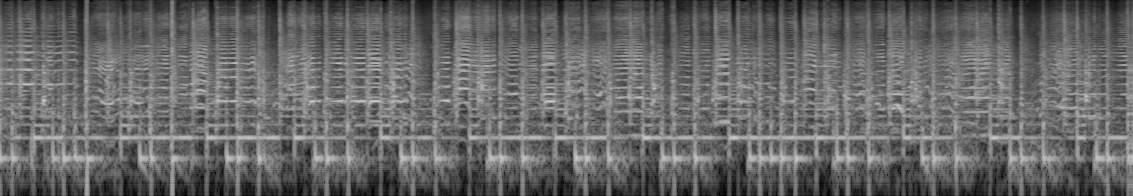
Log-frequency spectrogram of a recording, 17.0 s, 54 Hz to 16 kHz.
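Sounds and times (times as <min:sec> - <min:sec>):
folk devotional music: 0:00.0 - 0:17.0
quick drum beats: 0:00.0 - 0:17.0.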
